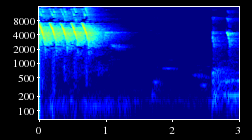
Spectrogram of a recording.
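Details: Canary about five months old, practising song built from copied tutor birds such as ciblek and prenjak lumut; a short burst of quick high sweeping notes, then silence, then a few faint chirps.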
